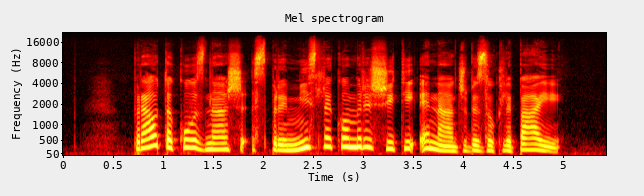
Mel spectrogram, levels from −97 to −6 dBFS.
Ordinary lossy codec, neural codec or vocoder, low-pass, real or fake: none; vocoder, 44.1 kHz, 128 mel bands every 512 samples, BigVGAN v2; 19.8 kHz; fake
